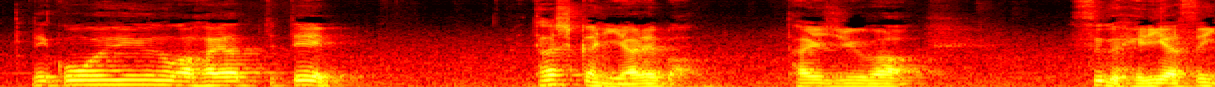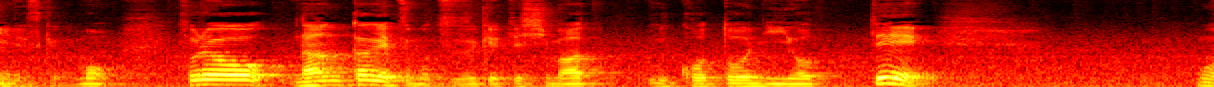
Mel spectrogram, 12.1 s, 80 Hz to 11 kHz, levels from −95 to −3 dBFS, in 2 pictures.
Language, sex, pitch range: Japanese, male, 105-155 Hz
